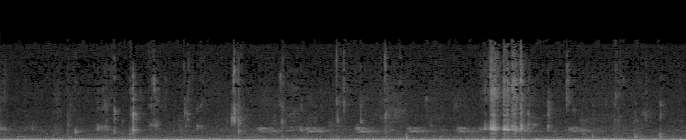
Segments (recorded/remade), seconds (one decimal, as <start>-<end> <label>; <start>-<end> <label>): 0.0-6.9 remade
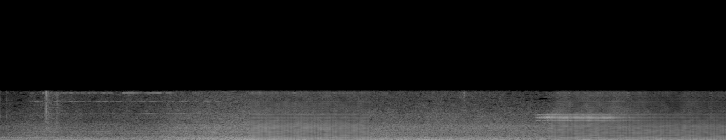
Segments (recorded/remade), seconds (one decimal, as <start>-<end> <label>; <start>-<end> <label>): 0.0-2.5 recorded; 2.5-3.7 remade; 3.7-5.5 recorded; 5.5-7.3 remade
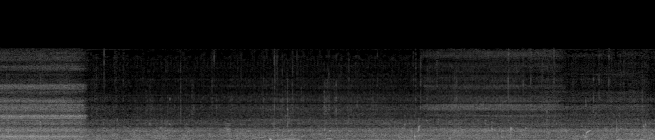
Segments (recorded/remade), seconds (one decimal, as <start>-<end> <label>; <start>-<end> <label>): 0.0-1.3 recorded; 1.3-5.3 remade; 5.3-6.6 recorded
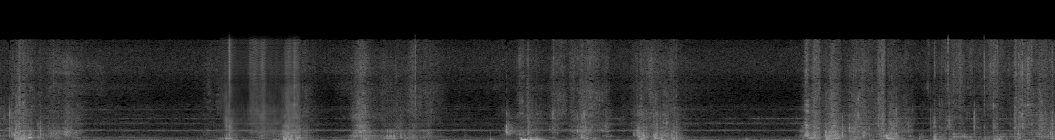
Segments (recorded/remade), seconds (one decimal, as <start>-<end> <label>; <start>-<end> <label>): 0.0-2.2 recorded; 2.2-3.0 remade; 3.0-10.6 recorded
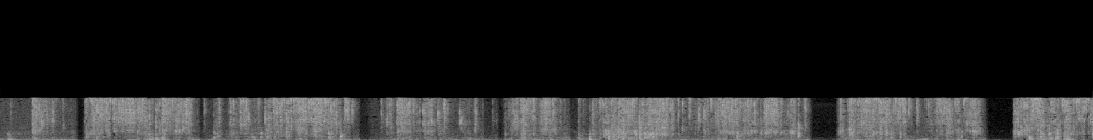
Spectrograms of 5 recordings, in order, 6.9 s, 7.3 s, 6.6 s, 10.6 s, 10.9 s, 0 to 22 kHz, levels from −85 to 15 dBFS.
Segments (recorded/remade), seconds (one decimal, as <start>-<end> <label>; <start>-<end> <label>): 0.0-10.9 recorded

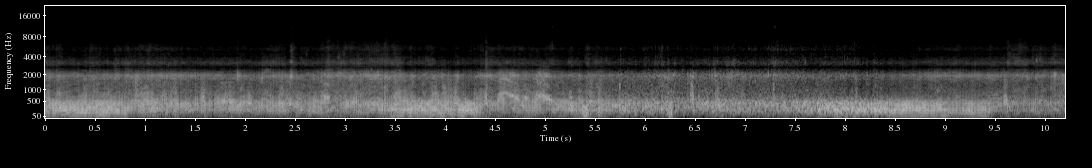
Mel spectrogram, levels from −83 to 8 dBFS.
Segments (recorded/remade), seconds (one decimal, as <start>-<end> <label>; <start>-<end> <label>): 0.0-5.7 remade; 5.7-8.4 recorded; 8.4-10.2 remade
